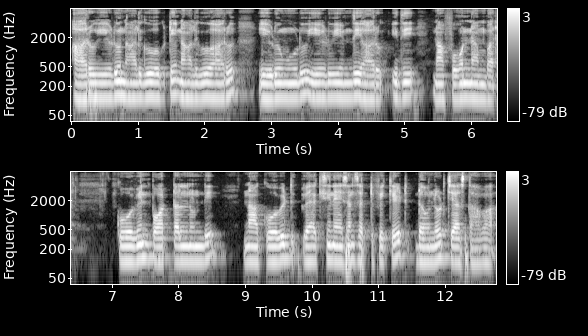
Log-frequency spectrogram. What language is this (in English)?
Telugu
